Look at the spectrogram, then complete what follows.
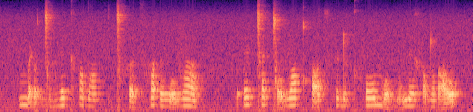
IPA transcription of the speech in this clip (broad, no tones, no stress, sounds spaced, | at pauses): m ə̰ ɽ o̰ ɡ͡ǀ ə ɦ e kʰ ɐ dˤ ə | ǀʰ ə̰ t͡sʰ ɐ ʔ ʏ v o̰ v ɐ | ʔ e ǀ ɛ ǀ o̰ v o qʰ o̰ t͡sʰ ʏ ɖ ɐ kʰ o m o̰ b ə̰ n e x ə̰ dˤ ɐ ɽ o̰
